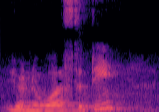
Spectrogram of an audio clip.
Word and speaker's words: university: Words like European, university, uniform, unit, utensil, although begin with a vowel, the initial vowel is pronounced like the word you, and hence the article a is used before them.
